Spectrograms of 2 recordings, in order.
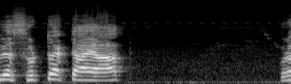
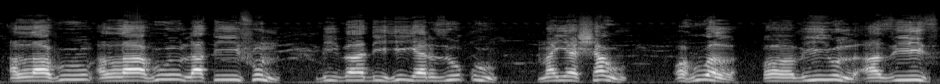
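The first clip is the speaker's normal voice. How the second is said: slow careful recitation. Shown as a demonstration. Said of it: "বাংলায় দীর্ঘি দেওয়া থাকলে".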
